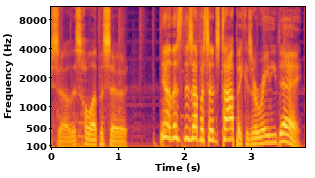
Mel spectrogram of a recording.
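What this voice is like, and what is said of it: Sick-sounding voice. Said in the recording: “I've been under the weather the past few days ... that's why my voice sounds the way it does”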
